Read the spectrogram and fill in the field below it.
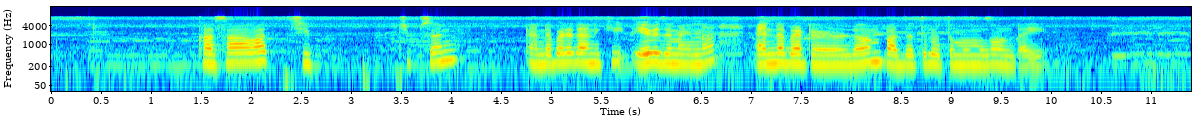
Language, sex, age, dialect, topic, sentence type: Telugu, male, 18-24, Utterandhra, agriculture, question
